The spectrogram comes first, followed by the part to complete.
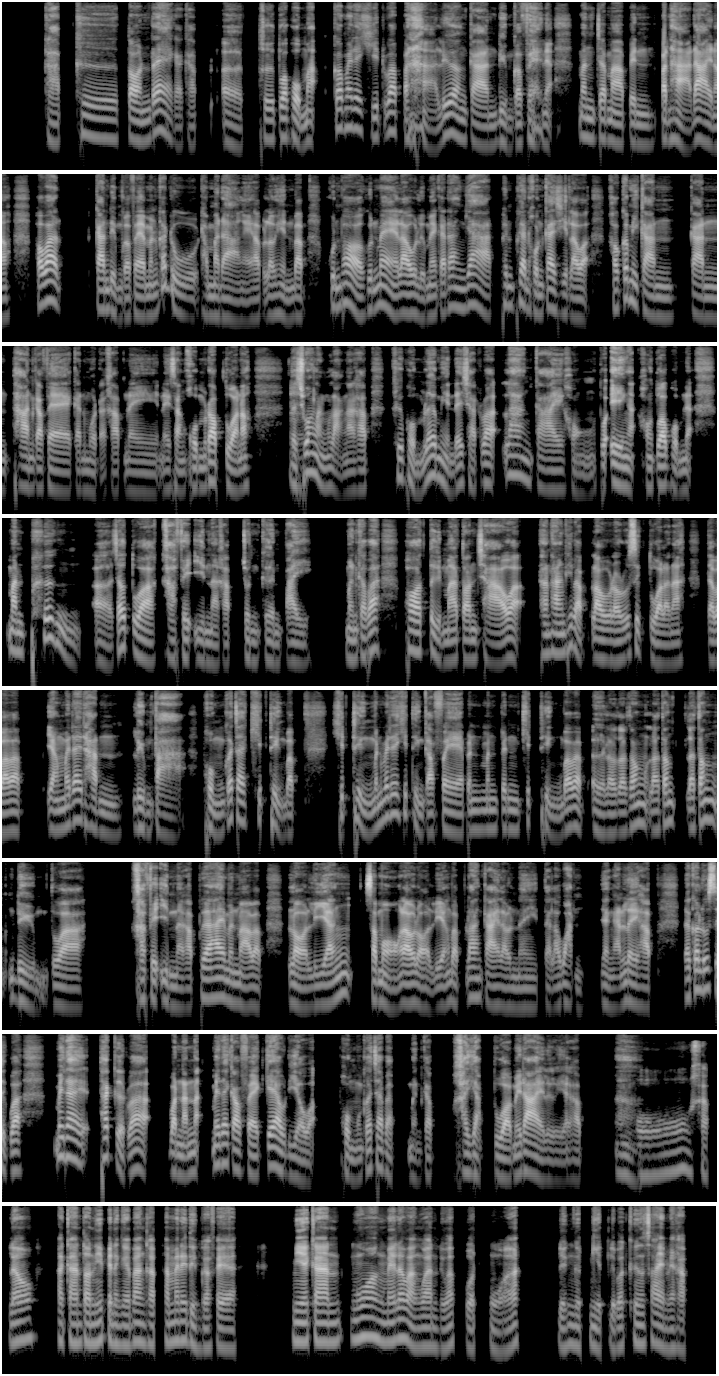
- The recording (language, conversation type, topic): Thai, advice, คุณติดกาแฟและตื่นยากเมื่อขาดคาเฟอีน ควรปรับอย่างไร?
- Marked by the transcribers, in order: other background noise; laughing while speaking: "ปัญหา"; laughing while speaking: "แฟ"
